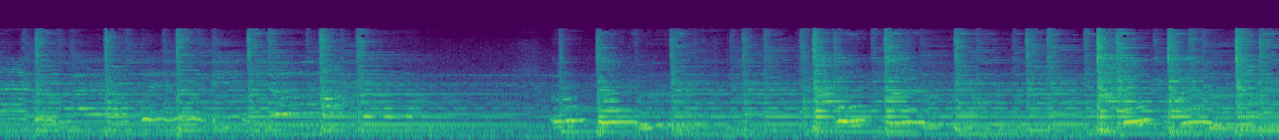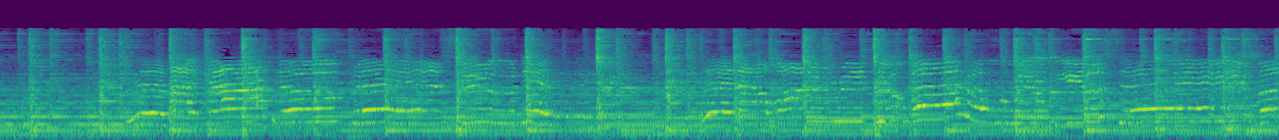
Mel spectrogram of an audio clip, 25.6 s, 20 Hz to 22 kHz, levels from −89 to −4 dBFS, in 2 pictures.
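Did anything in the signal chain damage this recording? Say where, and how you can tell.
No, nothing in the signal chain stood out as damaging this audio on listening.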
